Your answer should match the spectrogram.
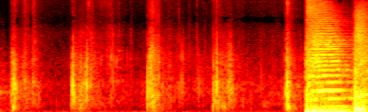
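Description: Footsteps of a person running in sneakers, about two steps a second. Upbeat swing music starts suddenly just before the end.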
